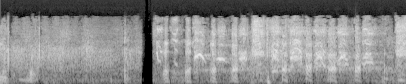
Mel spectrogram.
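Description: Audience applause with crowd voices, dense rapid clapping; the sound drops out completely for an instant about one and a half seconds in, then the clapping resumes loudly.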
